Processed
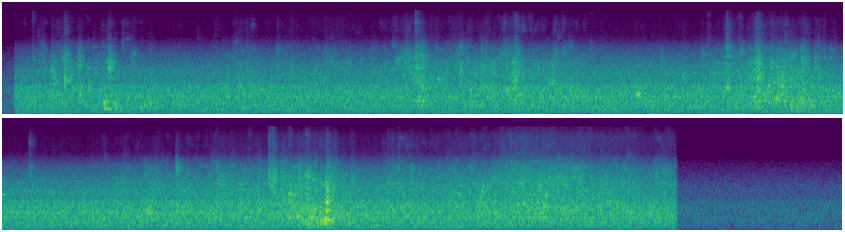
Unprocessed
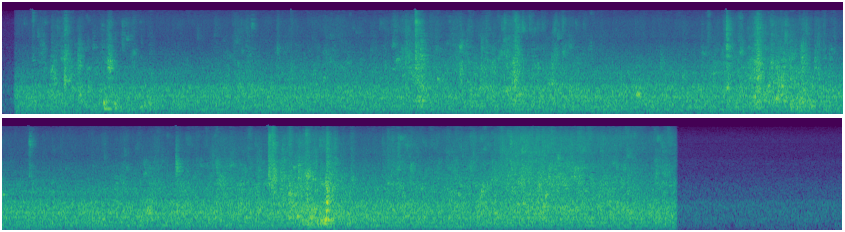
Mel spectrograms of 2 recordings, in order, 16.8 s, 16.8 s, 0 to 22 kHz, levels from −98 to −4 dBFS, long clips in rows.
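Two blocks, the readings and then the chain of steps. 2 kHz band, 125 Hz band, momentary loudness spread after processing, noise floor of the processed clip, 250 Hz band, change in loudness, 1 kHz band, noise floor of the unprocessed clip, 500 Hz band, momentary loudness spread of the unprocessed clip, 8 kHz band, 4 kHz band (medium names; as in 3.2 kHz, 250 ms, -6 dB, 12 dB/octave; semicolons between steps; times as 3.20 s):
-3.0 dB, +1.0 dB, 8 LU, -53 dBFS, +1.0 dB, -2.0 dB, -0.5 dB, -53 dBFS, 0.0 dB, 10 LU, under -25 dB, -9.0 dB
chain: distance through air 450 m; trim +1.5 dB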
